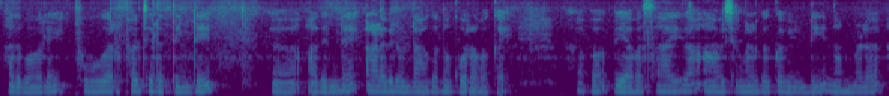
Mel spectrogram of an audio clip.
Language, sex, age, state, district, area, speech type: Malayalam, female, 45-60, Kerala, Idukki, rural, spontaneous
